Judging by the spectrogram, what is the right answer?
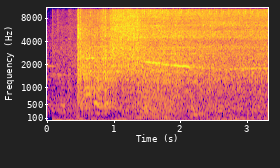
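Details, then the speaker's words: BMW X5 E53 after replacing the oil separator and four related hoses to fix an air leak that logged misfire codes on cylinders 1–6: cold start, quick catch, stable rpm, no misfire, with slight cold roughness. "차량은 rpm이 굉장히 안정되어 있고 전에는 1번부터 6번까지 골고루 하나도 빠짐없이 시라코드가 있었어요 지금은 이제 쉐라 코드도 당연히 없고 미스파이어에 느낌도 전혀 없어요 엔진 런도 굉장히 좋아요"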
